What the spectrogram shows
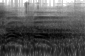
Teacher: ठ ठ ठ में महाप्राण होता है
